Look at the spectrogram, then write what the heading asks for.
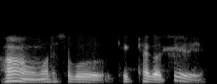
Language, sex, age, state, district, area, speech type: Odia, male, 18-30, Odisha, Koraput, urban, conversation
